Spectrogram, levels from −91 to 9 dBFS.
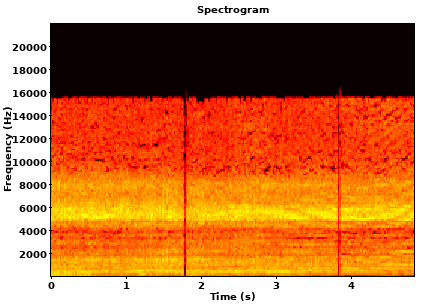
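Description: Gap at a join of encoded pieces, at 1.77 to 1.81 s and again at 3.81 to 3.86 s. The sound drops out for about 42 ms and 43 ms, two seconds apart. That spacing points to separately encoded two-second pieces joined without trimming. Each keeps its encoder's start-up silence and final-frame padding. The sound stops with smeared edges, then resumes exactly where it left off.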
